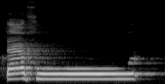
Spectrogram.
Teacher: فا پہ دیکھیے پیش کے بعد واؤ ساکن آ رہا ہے تو فو کو کھینچیں گے، اور را کے اوپر پیش ہے، زبر زیر پیش کو ہم وقف کی صورت میں ساکن کرتے ہیں، تو را پہ ہم نے ساکن لگا دیا، یہ بن گیا تفور۔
